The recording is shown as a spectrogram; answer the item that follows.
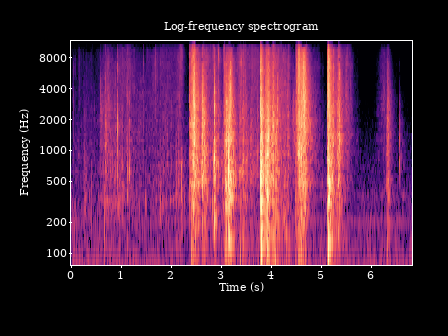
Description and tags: Papers falling entire files faling from a table. news papers falling on the floor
